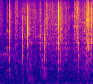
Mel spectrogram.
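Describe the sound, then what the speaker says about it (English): Birdsong drifts in through an open door, with scattered short chirps and tweets spread across the moment, faint and somewhat distant against a quiet indoor room. "I don't know if you can hear all the lovely birds singing outside."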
